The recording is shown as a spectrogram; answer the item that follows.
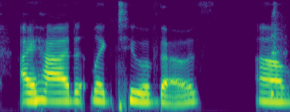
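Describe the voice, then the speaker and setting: Over a quiet background, a woman speaks in a monotone, flat intonation. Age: 20s. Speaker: podcast co-host and fashion stylist. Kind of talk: casual chat.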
